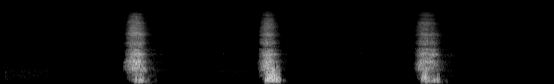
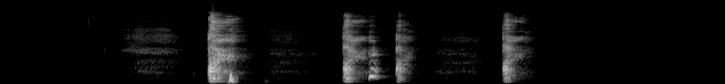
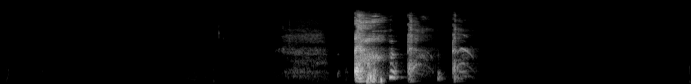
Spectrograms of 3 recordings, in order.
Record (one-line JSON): {"exhalation_length": "5.5 s", "exhalation_amplitude": 28080, "exhalation_signal_mean_std_ratio": 0.23, "three_cough_length": "7.3 s", "three_cough_amplitude": 32767, "three_cough_signal_mean_std_ratio": 0.24, "cough_length": "6.9 s", "cough_amplitude": 29147, "cough_signal_mean_std_ratio": 0.2, "survey_phase": "beta (2021-08-13 to 2022-03-07)", "age": "18-44", "gender": "Female", "wearing_mask": "No", "symptom_runny_or_blocked_nose": true, "symptom_onset": "12 days", "smoker_status": "Ex-smoker", "respiratory_condition_asthma": false, "respiratory_condition_other": false, "recruitment_source": "REACT", "submission_delay": "1 day", "covid_test_result": "Negative", "covid_test_method": "RT-qPCR", "influenza_a_test_result": "Negative", "influenza_b_test_result": "Negative"}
